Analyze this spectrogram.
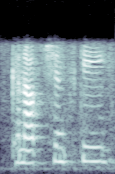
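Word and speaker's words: Knofczynski: kosinsky it's k n o f CZ y n s k i oh thank you get it just like it's spelled sounds just like um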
